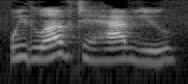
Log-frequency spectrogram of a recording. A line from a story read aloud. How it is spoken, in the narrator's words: cried Happy Jack, speaking for all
